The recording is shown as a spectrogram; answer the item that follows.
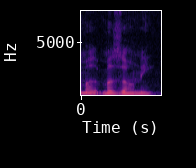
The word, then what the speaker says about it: Mazzone: Today we have the honor to hear from Mazone. Is it the right pronunciation of your name? Mazonei.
